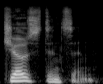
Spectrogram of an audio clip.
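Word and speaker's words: Jhostynxon: So we have OG says it's pronounced Jostinsson, where Baseball Reference actually puts the reference on the Joes and keeps it a J, but it's Jostinson is how they're saying it.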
